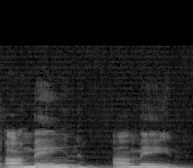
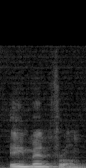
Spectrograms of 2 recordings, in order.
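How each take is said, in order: First: "Amen, amen" said AH-MAYN with an open ah; Greek amen. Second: Said in the usual way. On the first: Shown as a demonstration. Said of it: "In the Greek, they are the words". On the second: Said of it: "the word we get our".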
